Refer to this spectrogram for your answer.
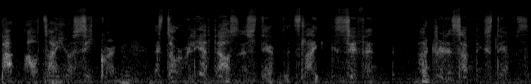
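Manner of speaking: hushed, very quiet, barely audible whisper. Speaker sharing a secret as many people walk past: whispering. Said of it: "I'm whispering because there's so many people walking past".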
